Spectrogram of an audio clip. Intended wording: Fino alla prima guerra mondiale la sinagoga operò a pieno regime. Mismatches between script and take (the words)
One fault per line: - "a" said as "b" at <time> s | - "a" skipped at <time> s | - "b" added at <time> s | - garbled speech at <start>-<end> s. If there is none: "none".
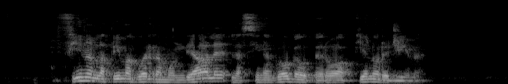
none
